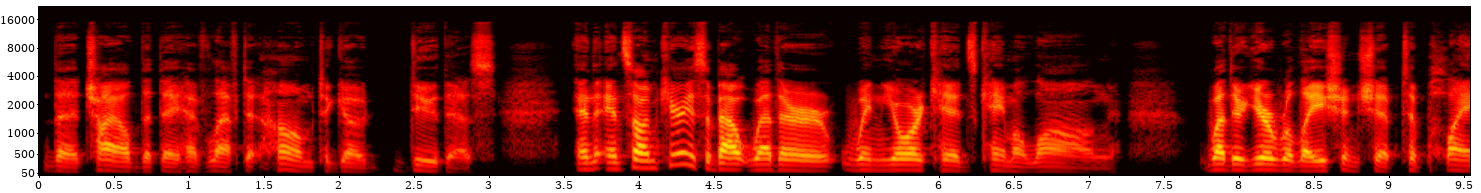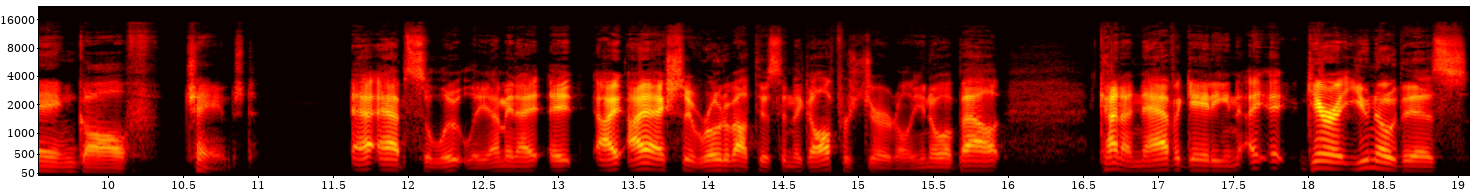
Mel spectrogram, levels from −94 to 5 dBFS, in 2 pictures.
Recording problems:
thin; very; fading below 500 Hz

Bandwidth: 15 kHz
